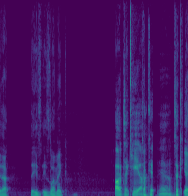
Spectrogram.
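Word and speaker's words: taqiyya: Oh, Takia.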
